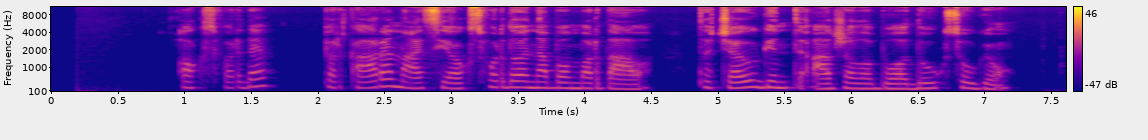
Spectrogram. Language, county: Lithuanian, Šiauliai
